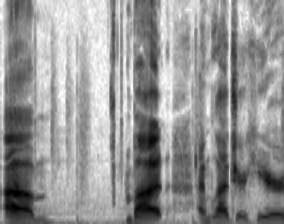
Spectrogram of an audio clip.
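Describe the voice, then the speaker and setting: A woman speaks with music in the background. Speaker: vlogger and counseling grad student. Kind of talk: casual vlog chat.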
